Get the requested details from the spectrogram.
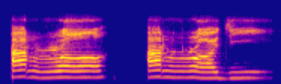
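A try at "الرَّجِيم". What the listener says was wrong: Lagi kurang terbuka, kurang maftuh roknya. Dorong. Arrojim.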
